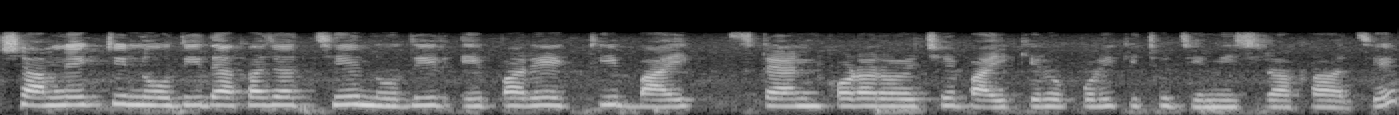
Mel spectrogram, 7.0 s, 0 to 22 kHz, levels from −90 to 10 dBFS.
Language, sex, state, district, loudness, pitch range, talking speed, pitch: Bengali, female, West Bengal, Purulia, -16 LUFS, 215-250 Hz, 165 wpm, 230 Hz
